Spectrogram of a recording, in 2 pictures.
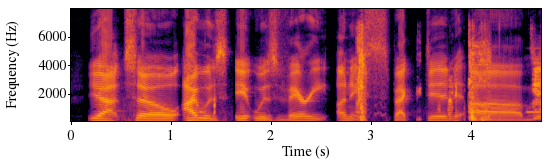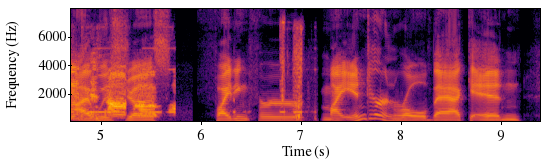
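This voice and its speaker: Music plays in the background as the voice, dry and close with no echo, moves at a very slow pace with ordinary pitch variation. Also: man, medium pitch for a man. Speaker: new tech podcast co-host. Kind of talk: casual chat.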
